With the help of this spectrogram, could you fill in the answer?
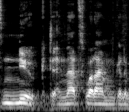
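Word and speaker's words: Nujwk: He says it's nuked, like nuked, like get nuked. And so I mean it's going to be interesting on the cast who calls him what, but I believe it's nuked, and that's what I'm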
